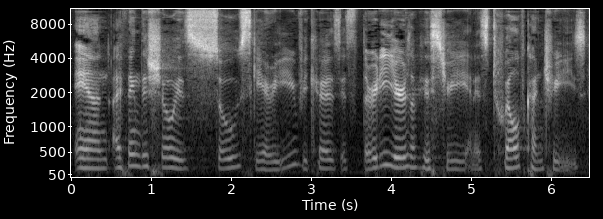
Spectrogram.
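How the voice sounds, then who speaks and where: A young woman from Indonesia asking a panel a question, fast and chatty with many likes. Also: lowish voice, sharp tone. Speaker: audience member asking a question. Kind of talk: casual question from the floor. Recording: long reverb of a large hall.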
